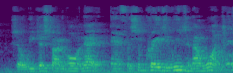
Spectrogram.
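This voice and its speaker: Audible room echo and noticeable background noise fill the recording. The speaking pace is moderate. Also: man. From Brooklyn, New York. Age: 50s. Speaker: street dancer. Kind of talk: casual chat.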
